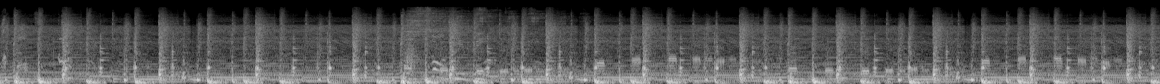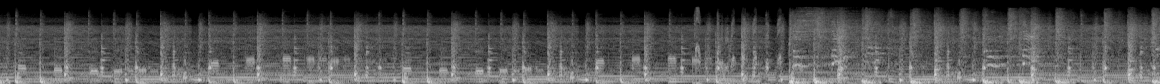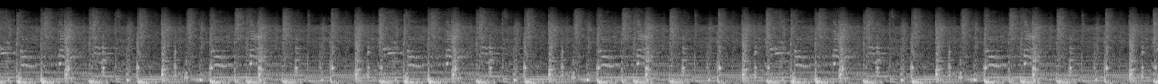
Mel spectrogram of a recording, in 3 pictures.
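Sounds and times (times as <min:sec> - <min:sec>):
breakbeat drums: 0:00.0 - 0:34.7.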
